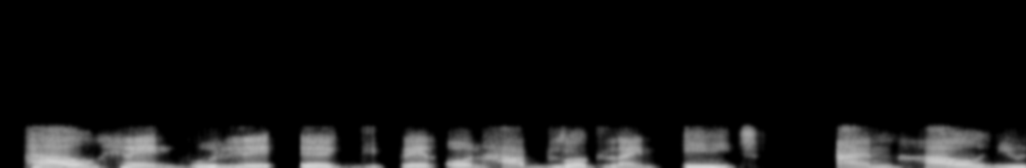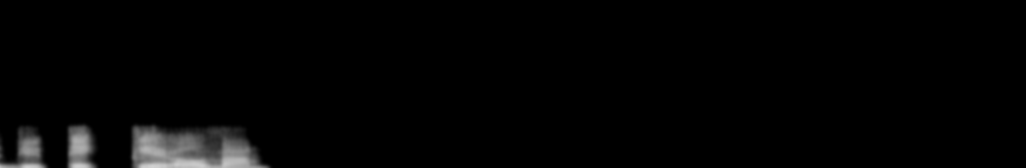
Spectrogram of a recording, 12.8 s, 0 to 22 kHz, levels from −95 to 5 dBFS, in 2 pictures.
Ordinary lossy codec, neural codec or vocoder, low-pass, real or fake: none; codec, 16 kHz, 1 kbps, X-Codec, HuBERT features, trained on general audio; 5.4 kHz; fake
